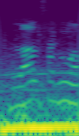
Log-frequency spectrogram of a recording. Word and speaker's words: Lalsavunga: ठीक है भैया, लाल सगुआ पार्क बोल दीजिए आप थोड़ा प्रोनाउंसिएशन। लाल सगुआ पार्क।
